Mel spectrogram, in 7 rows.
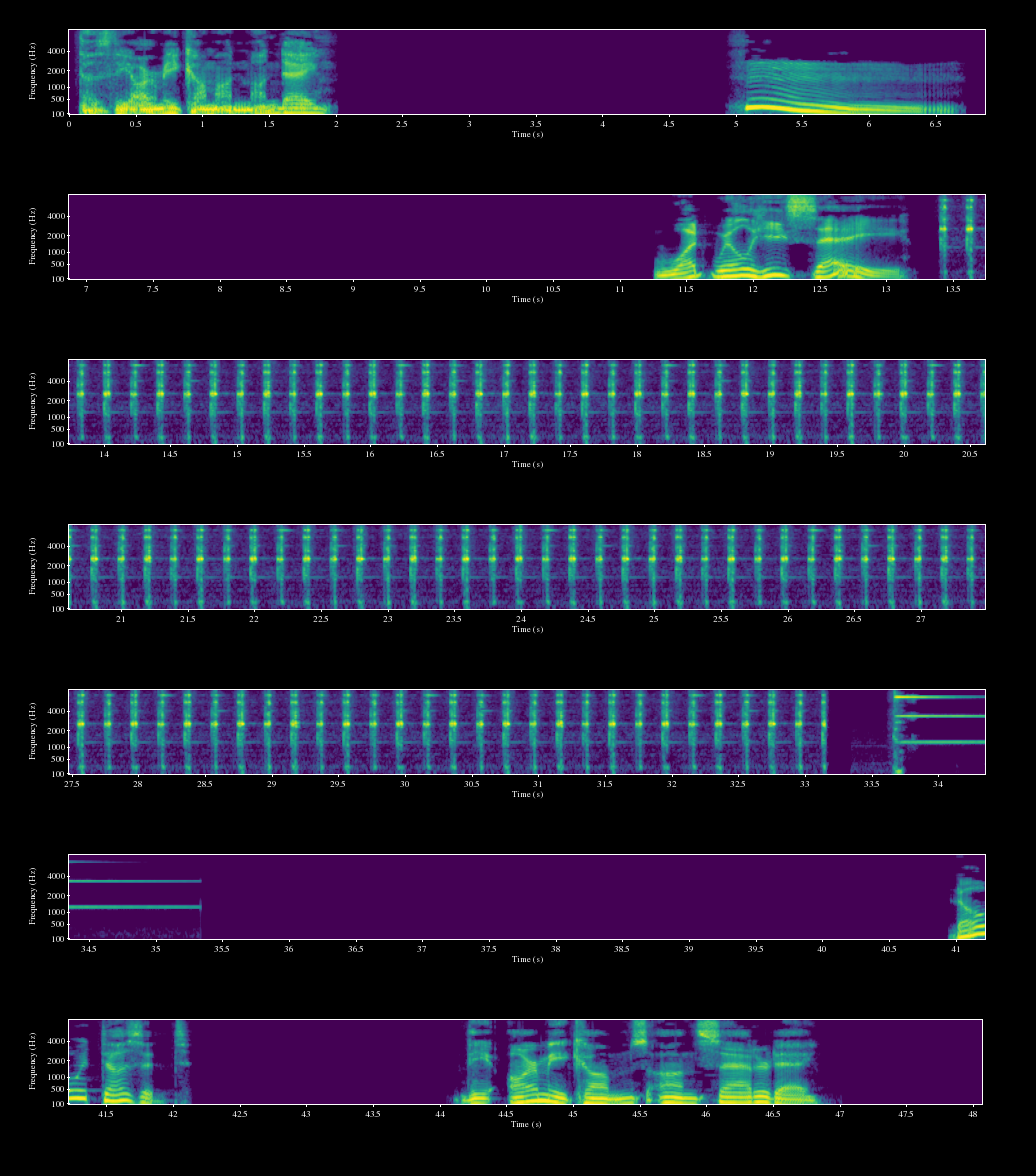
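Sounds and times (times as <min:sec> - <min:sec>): fast high-pitched ticking: 0:13.4 - 0:33.2
bell ding: 0:33.6 - 0:35.4.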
